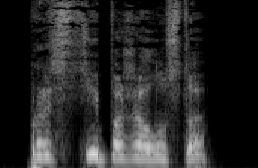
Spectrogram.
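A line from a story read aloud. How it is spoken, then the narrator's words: Pleading. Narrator (Russian): взмолился парень, увидев рассерженное лицо Тео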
